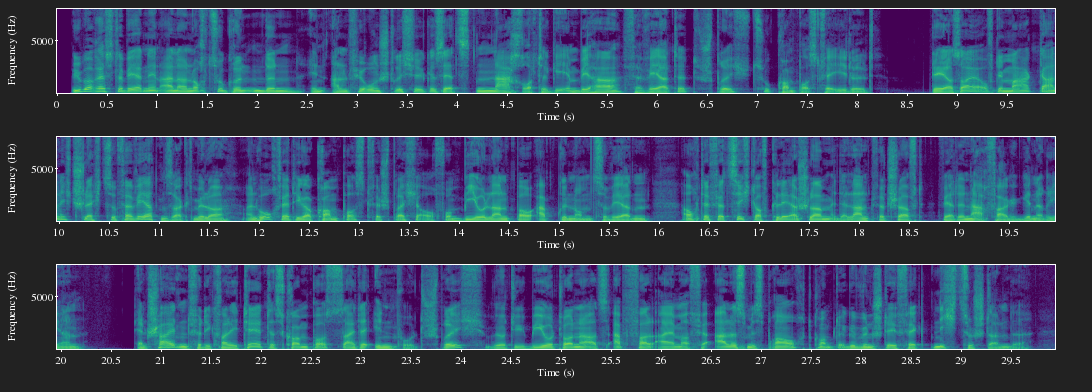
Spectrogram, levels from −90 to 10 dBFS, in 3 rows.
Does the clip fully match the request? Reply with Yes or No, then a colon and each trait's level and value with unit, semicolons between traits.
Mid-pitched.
No: low, 110 Hz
